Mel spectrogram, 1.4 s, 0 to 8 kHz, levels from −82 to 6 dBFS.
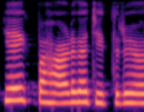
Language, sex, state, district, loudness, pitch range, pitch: Hindi, female, Jharkhand, Deoghar, -13 LUFS, 250-280 Hz, 260 Hz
